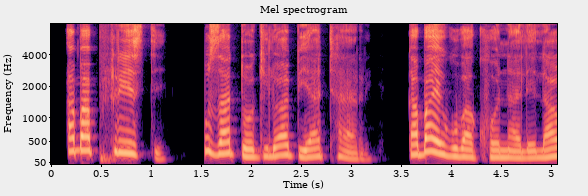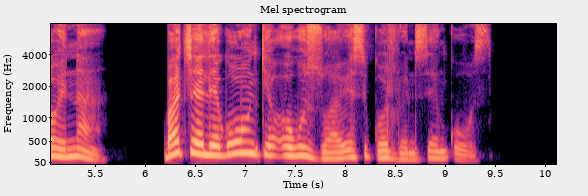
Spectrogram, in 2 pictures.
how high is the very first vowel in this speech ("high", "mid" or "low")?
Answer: low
